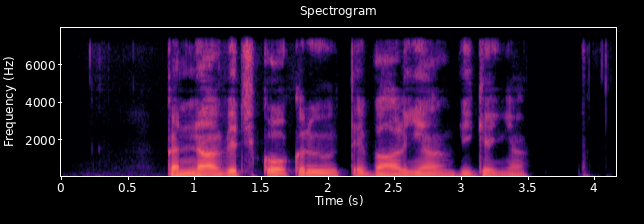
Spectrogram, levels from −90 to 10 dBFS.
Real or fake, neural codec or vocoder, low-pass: fake; codec, 44.1 kHz, 7.8 kbps, DAC; 7.2 kHz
